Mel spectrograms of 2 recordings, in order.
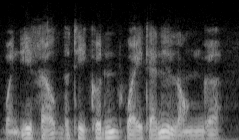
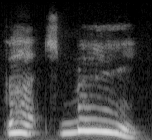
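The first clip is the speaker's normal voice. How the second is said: very high, loud, gloomy donkey drawl; a put-upon old donkey greeting; Eeyore voice; 9 dB louder than usual. Acted. Eeyore greets the visitors walking up, high and loud.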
